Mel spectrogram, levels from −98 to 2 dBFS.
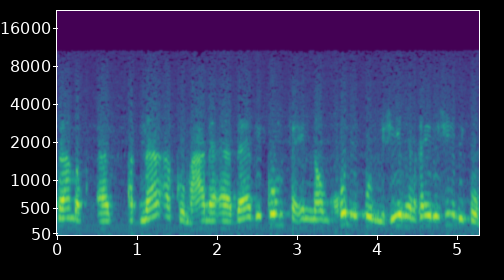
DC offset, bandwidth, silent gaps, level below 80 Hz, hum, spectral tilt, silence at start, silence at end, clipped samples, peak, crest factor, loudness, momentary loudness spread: under 0.1%; 8.6 kHz; none; -62 dBFS; 50 Hz at -60 dBFS; -6.5 dB/octave; 0 s; 0 s; under 0.1%; -2 dBFS; 16 dB; -17 LUFS; 6 LU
